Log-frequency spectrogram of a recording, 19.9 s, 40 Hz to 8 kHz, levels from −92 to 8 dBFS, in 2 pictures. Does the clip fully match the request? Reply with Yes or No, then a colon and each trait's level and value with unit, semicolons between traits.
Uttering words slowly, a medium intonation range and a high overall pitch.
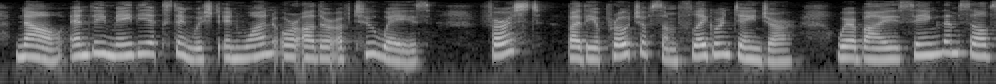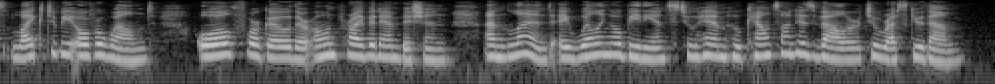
No: average, 145 wpm; average, 4.2 semitones; high, 220 Hz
